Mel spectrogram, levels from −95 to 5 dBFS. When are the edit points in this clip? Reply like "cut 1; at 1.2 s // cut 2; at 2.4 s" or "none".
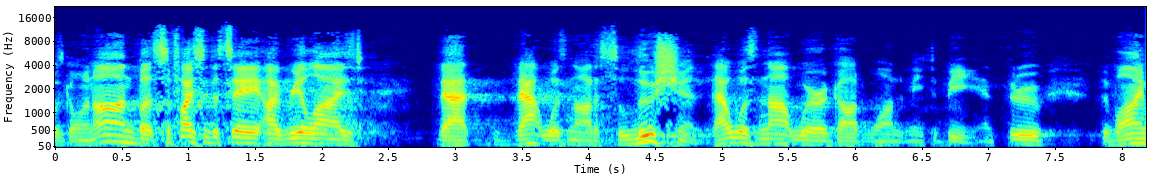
none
